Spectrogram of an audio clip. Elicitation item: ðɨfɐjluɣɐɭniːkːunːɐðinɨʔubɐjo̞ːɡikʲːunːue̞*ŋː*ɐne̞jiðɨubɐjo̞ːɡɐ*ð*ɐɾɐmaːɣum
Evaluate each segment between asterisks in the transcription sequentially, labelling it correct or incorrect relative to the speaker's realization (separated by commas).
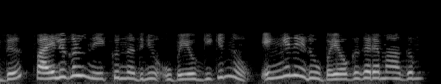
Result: correct, incorrect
